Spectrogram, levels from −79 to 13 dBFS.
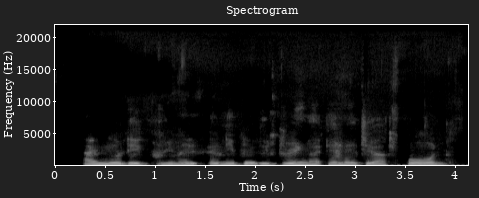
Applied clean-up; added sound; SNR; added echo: neural mask model Resemble Enhance denoiser.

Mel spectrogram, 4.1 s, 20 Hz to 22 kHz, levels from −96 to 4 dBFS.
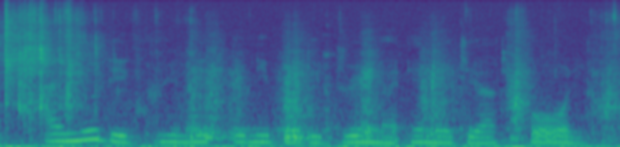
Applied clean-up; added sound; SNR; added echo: none; Chewing, mastication; -3 dB; none.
